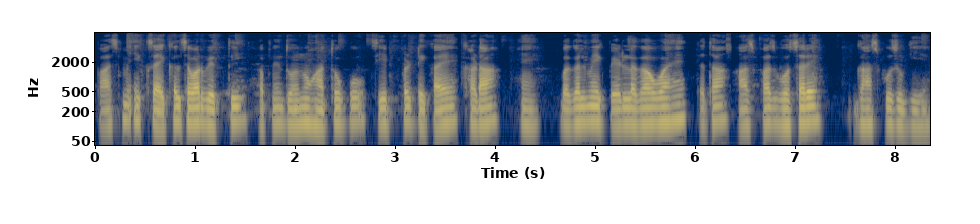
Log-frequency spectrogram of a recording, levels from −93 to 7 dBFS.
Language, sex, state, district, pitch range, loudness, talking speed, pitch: Hindi, male, Bihar, Jahanabad, 115-125 Hz, -22 LUFS, 210 wpm, 120 Hz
